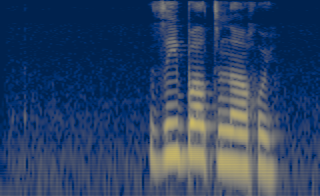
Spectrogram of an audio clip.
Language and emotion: Russian, angry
